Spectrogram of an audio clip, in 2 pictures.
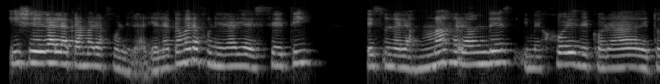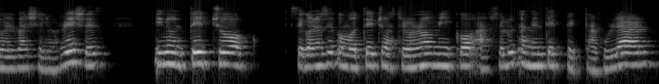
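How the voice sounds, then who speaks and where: A woman's voice: mid-range voice, moderate pace, warm tone, lo-fi sound. A woman giving a history lecture to a class, explaining step by step in a conversational way with frequent tag questions. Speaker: history teacher.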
